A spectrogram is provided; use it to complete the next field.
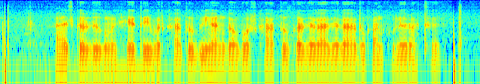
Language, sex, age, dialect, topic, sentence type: Chhattisgarhi, male, 18-24, Northern/Bhandar, agriculture, statement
